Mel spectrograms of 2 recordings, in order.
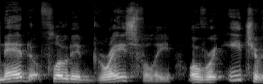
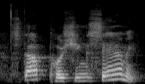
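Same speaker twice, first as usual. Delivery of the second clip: crying out; 8 semitones higher than usual. Acted. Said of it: "Ned cried".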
